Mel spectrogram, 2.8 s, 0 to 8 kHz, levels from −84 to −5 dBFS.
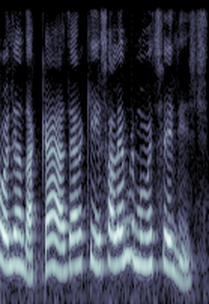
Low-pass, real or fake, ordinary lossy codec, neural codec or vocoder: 7.2 kHz; real; none; none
